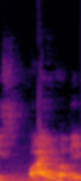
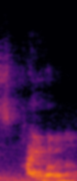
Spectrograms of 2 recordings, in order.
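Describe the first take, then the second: First: Said in the usual way. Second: স্পাই said as স্ফাই, lower and softer, with a puff on the p; the wrong breathy স্পাই; wrong aspirated p. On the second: Shown as a demonstration. (ভুল উচ্চারণ: স্ফাই)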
